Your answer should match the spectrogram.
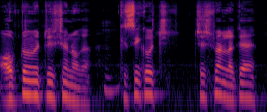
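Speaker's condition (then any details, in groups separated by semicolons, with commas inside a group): Coma after road accident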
